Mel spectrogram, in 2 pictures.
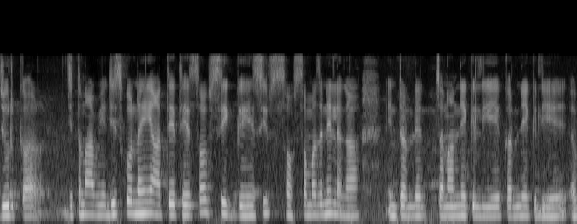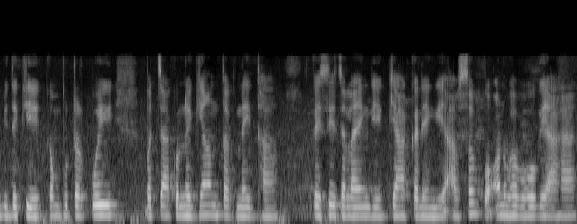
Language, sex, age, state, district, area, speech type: Hindi, female, 60+, Bihar, Madhepura, rural, spontaneous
